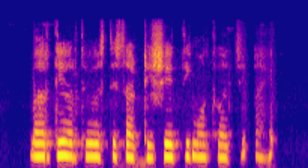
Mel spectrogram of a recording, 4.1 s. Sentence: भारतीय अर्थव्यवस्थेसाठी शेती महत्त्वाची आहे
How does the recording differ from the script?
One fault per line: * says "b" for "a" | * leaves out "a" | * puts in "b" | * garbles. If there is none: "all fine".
all fine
